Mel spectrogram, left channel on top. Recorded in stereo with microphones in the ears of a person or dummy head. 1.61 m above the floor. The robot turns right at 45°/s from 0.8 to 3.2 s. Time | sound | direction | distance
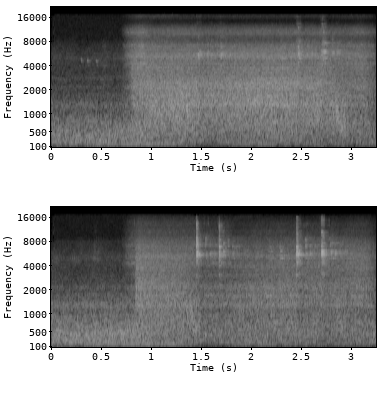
1.4 | dishes clattering | 85° right | 7 m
